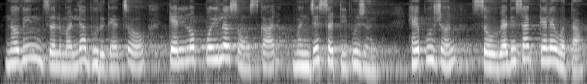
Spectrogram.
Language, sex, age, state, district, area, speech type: Goan Konkani, female, 18-30, Goa, Canacona, rural, spontaneous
